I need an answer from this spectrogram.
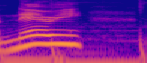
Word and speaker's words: Ner: It's pronounced like Mary with the N. Thank you for letting me know. Ner.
